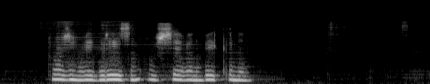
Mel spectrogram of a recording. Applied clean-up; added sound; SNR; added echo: neural separator model SepFormer DNS4.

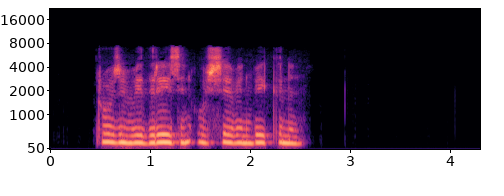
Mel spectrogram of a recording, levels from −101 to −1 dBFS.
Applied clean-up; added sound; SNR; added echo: none; none; none; none.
